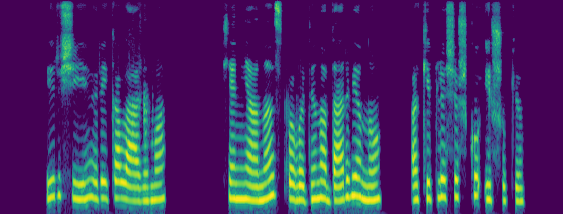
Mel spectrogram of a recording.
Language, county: Lithuanian, Vilnius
